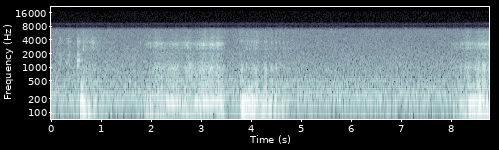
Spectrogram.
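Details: Great Dane snoring while napping: low rattling snores with each breath, one after another, over quiet room noise; ordinary snoring in a sleeping dog.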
